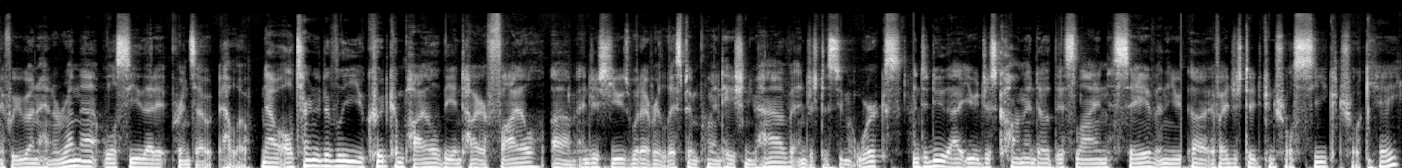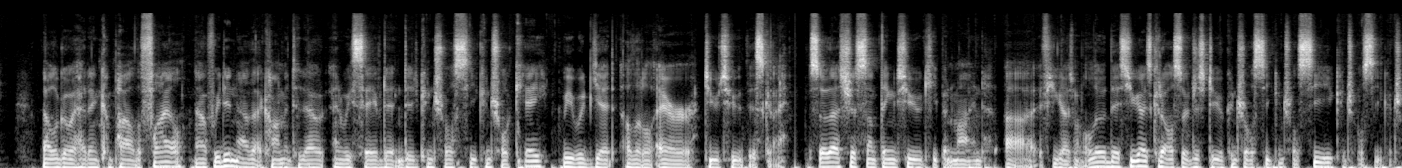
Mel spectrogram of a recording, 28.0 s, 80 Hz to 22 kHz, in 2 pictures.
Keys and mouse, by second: 11.8 click, 11.8 ctrl+p, 13.6 ctrl+k, 15.6 ctrl+/, 16.8 ctrl+n, 17.0 ctrl+s, 19.1 ctrl+k, 19.5 super+l, 20.0 click, 21.9 ctrl+/, 22.0 ctrl+?, 23.6 ctrl+/, 23.8 ctrl+s, 24.8 ctrl+n, 25.7 ctrl+p, 26.7 ctrl+c.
